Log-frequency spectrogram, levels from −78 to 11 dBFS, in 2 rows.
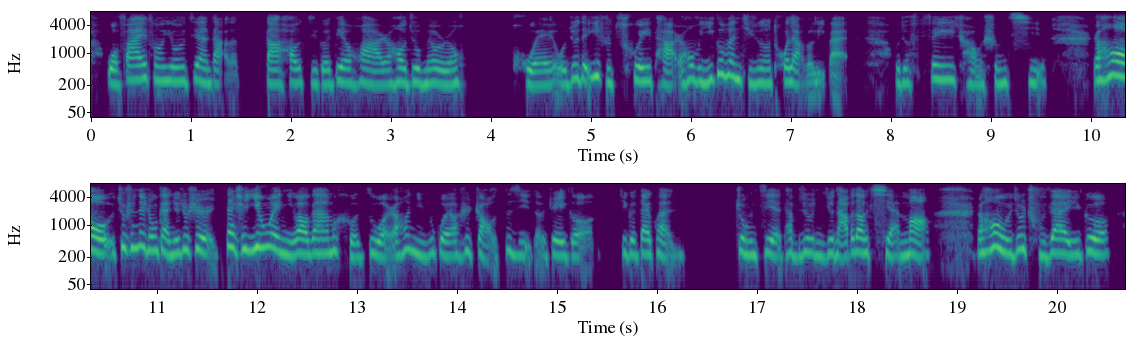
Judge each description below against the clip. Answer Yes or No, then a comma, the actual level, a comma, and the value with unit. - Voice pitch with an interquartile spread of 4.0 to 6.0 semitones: No, average, 3.3 semitones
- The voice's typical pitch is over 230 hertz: Yes, high, 240 Hz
